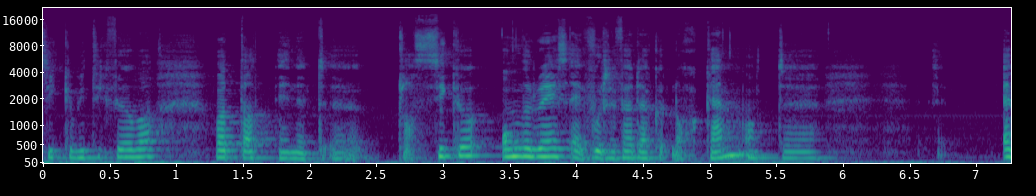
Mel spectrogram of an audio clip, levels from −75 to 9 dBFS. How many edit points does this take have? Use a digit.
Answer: 1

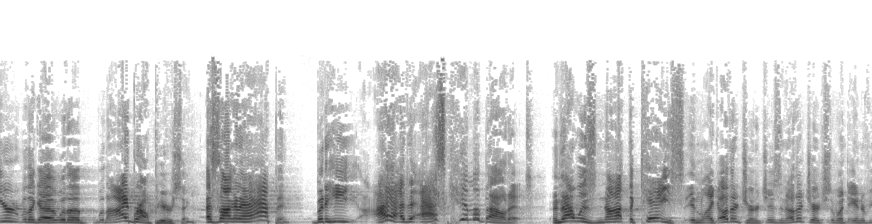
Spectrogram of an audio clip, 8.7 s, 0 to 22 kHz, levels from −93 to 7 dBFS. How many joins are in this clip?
4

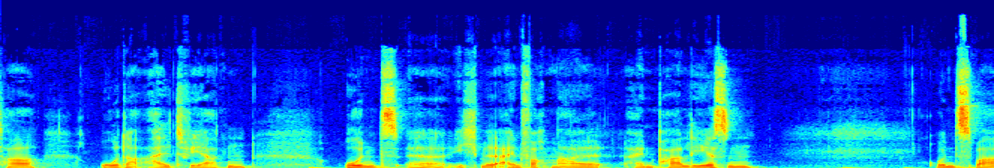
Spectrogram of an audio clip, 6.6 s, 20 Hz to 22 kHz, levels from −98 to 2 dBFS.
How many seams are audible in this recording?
1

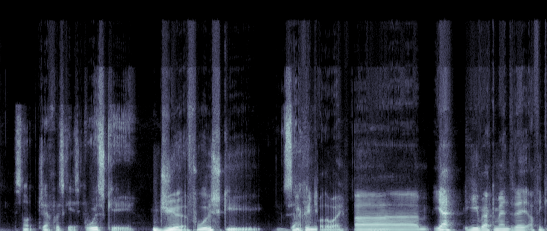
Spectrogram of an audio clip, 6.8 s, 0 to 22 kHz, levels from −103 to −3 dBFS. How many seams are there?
4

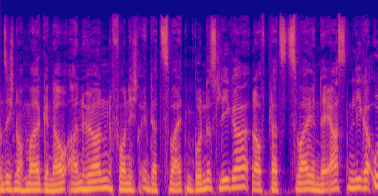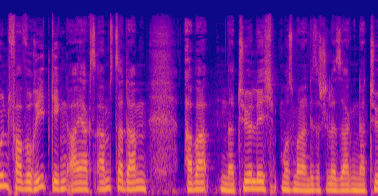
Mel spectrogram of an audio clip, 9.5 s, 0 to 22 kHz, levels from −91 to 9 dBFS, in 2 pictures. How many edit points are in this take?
2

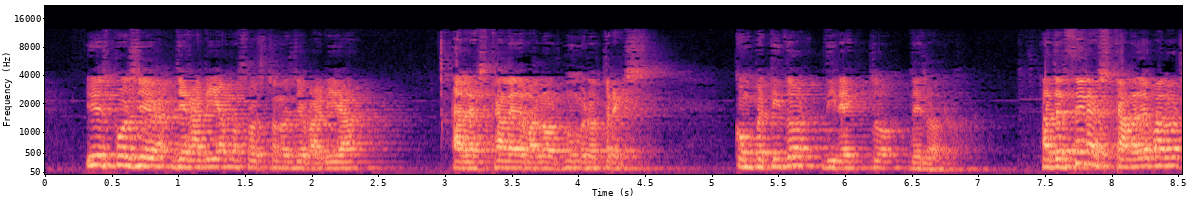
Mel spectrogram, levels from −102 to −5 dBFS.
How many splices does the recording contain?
0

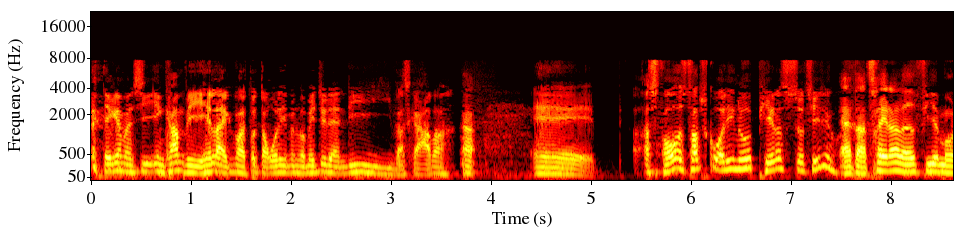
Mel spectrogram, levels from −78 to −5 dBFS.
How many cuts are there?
3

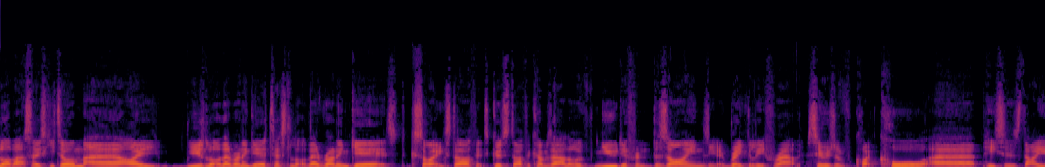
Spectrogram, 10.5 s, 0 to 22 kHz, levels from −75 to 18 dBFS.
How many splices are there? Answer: 2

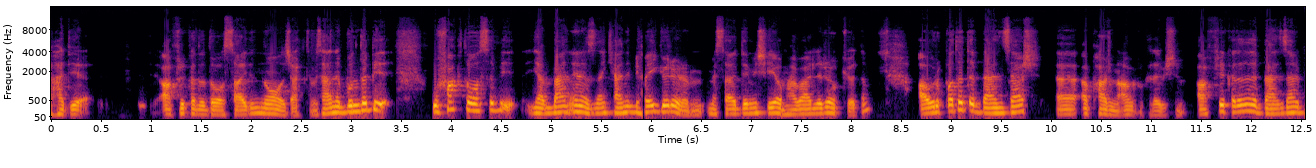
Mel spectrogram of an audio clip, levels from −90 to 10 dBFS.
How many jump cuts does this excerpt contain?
2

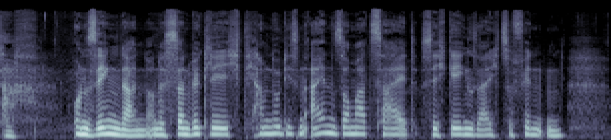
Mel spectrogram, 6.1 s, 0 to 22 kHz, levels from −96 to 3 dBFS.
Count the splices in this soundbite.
0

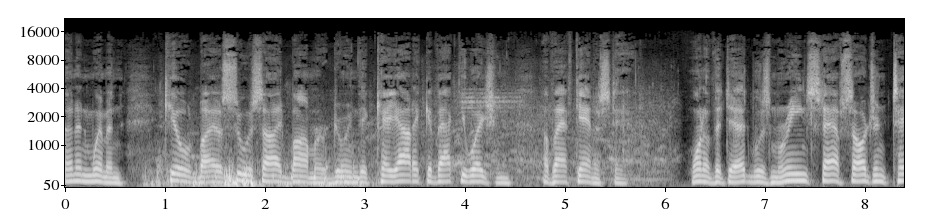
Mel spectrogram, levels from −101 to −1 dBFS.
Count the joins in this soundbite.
0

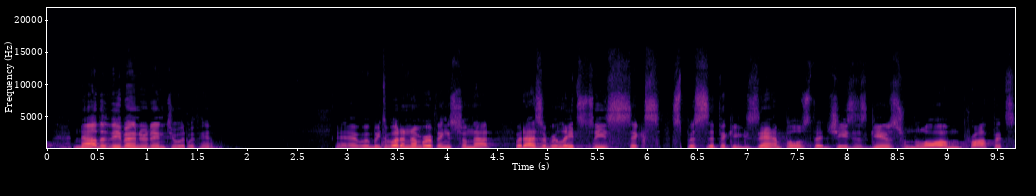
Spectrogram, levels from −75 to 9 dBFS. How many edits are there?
6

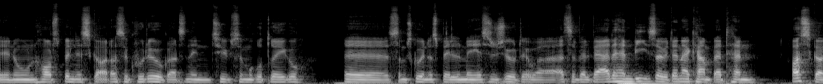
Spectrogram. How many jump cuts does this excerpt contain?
1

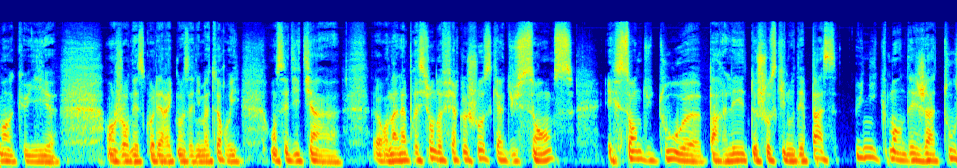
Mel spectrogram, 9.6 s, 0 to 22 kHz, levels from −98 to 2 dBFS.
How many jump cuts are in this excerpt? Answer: 2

